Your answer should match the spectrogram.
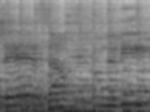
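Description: Button accordion playing a lively melody in an instrumental break of a Portuguese dance-hall (pimba) song, over a steady low beat.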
